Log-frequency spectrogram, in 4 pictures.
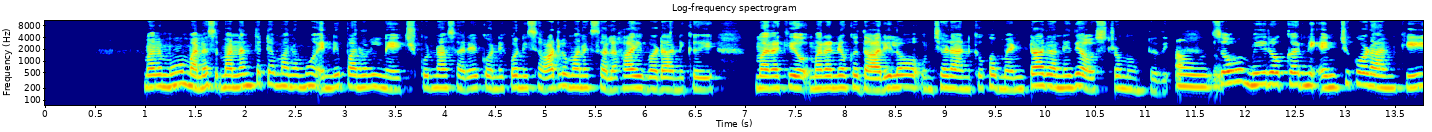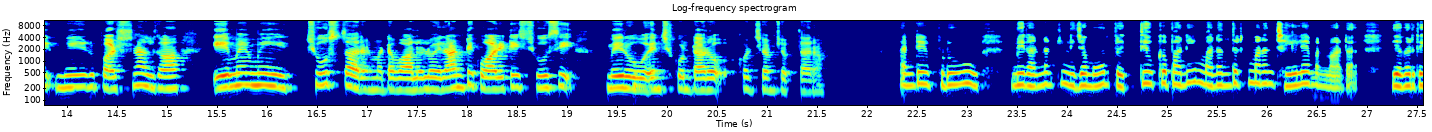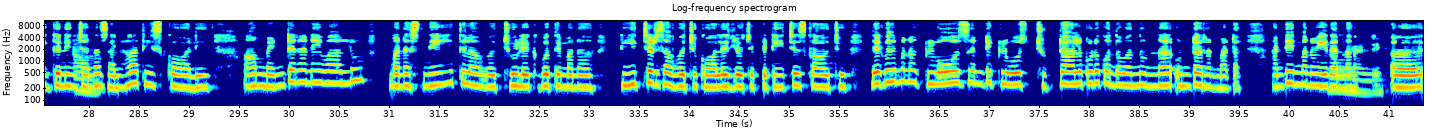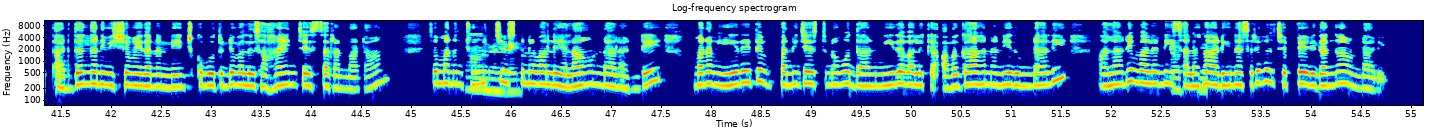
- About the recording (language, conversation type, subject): Telugu, podcast, మీరు ఒక గురువు నుండి మంచి సలహాను ఎలా కోరుకుంటారు?
- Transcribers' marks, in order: in English: "మెంటార్"; in English: "సో"; in English: "పర్సనల్‌గా"; in English: "క్వాలిటీస్"; in English: "మెంటర్"; in English: "టీచర్స్"; in English: "టీచర్స్"; in English: "క్లోజ్"; in English: "క్లోజ్"; in English: "సో"; in English: "చూజ్"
